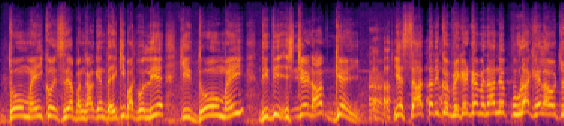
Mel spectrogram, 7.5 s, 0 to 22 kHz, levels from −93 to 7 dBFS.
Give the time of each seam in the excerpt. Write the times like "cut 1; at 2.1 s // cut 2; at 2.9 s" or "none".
cut 1; at 4.9 s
